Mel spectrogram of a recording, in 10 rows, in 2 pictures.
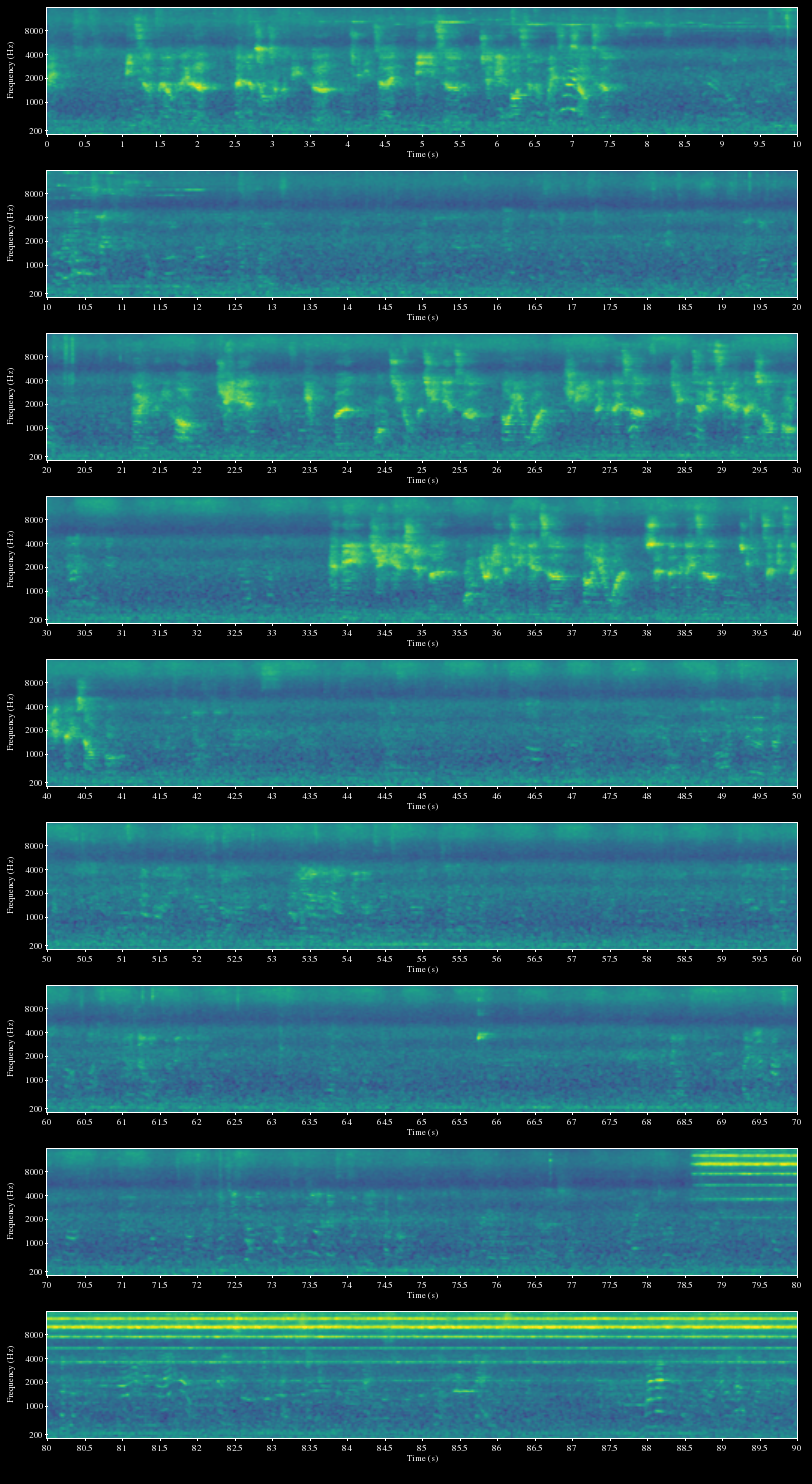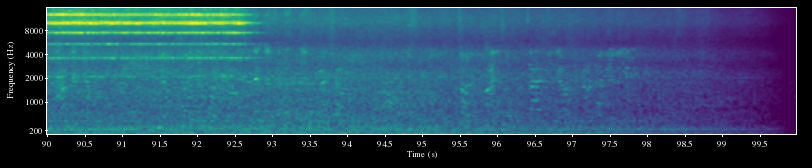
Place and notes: Taipei Main Station - Platform
On the platform waiting for the train, Sony PCM D50 + Soundman OKM II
